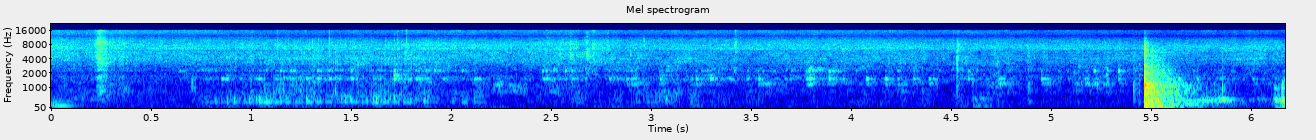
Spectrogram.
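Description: Field mushroom caps frying in butter on foil, with a steady sizzle, and a sharp knock near the end.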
